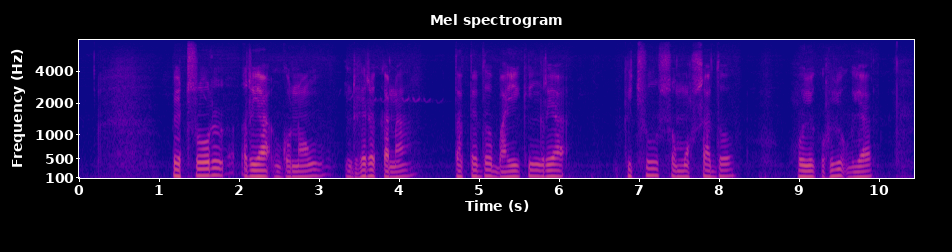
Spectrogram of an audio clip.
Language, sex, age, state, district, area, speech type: Santali, male, 30-45, West Bengal, Birbhum, rural, spontaneous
